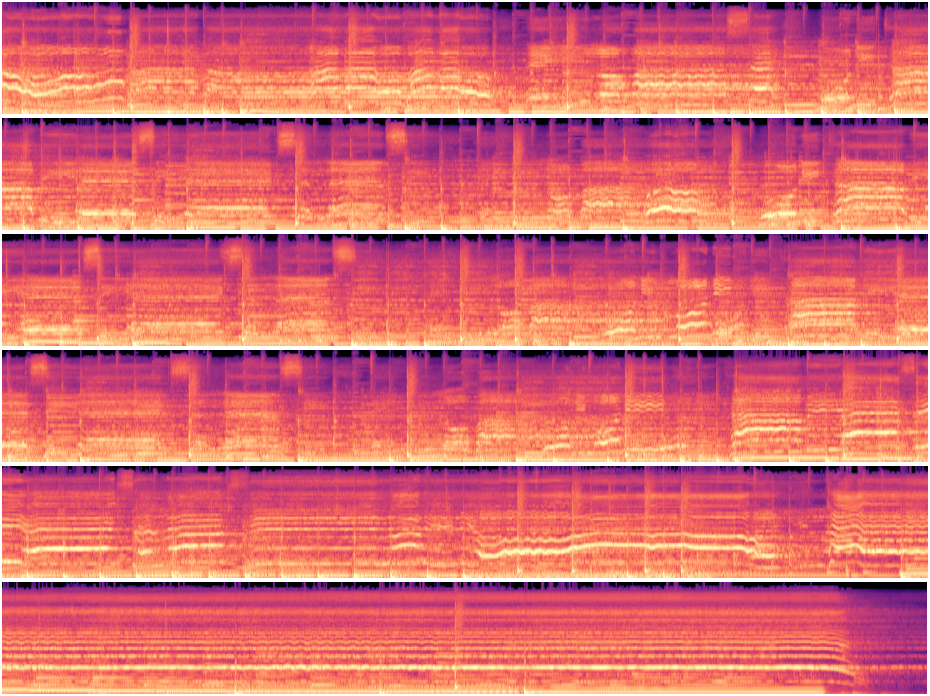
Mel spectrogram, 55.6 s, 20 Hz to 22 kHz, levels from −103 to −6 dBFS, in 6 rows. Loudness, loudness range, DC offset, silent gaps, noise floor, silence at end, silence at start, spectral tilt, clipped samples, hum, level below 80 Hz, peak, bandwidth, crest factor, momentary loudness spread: -10 LUFS; 5 LU; under 0.1%; none; -33 dBFS; 0.05 s; 0 s; -5 dB/octave; 0.9%; none; -22 dBFS; 0 dBFS; 19 kHz; 10 dB; 7 LU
